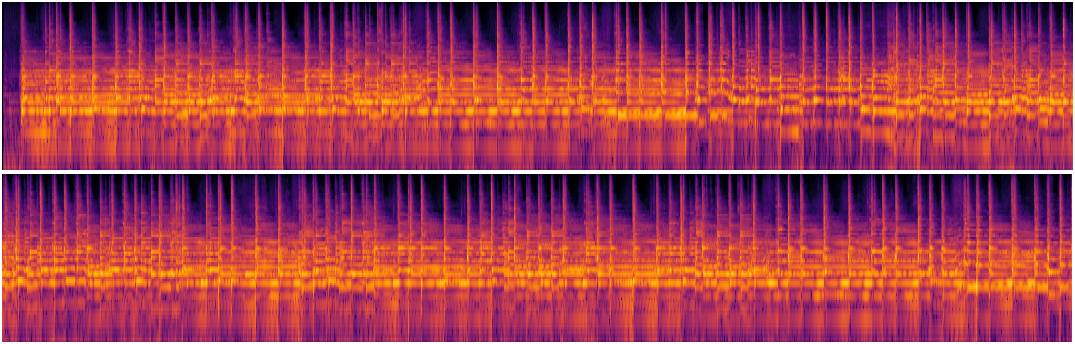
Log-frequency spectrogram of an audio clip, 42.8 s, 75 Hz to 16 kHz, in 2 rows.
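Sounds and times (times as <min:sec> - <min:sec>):
shamisen: 0:00.0 - 0:42.8.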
